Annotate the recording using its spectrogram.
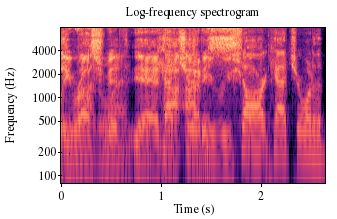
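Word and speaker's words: Rutschman: their home run derby adley rushman is the pronunciation rushman star catcher one of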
